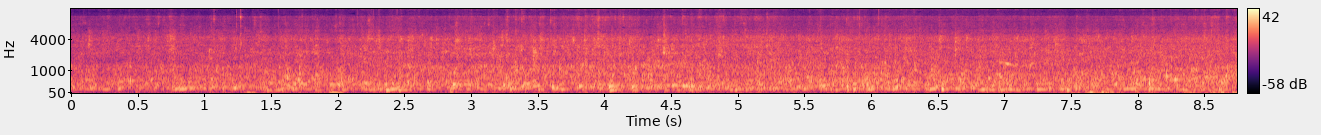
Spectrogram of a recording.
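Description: Steady rushing of flowing water, a small stream or channel running close by.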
